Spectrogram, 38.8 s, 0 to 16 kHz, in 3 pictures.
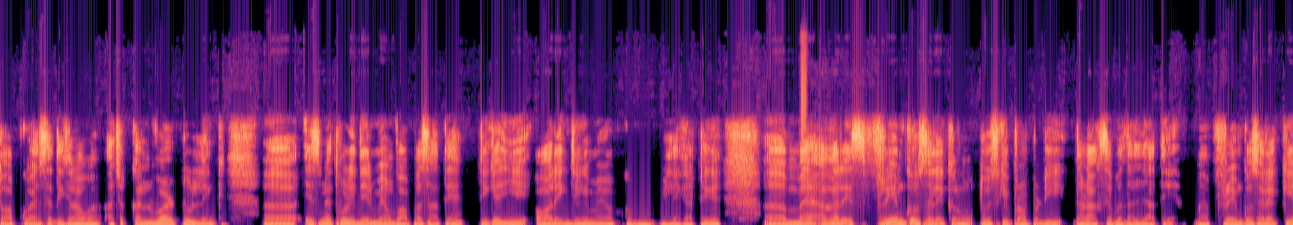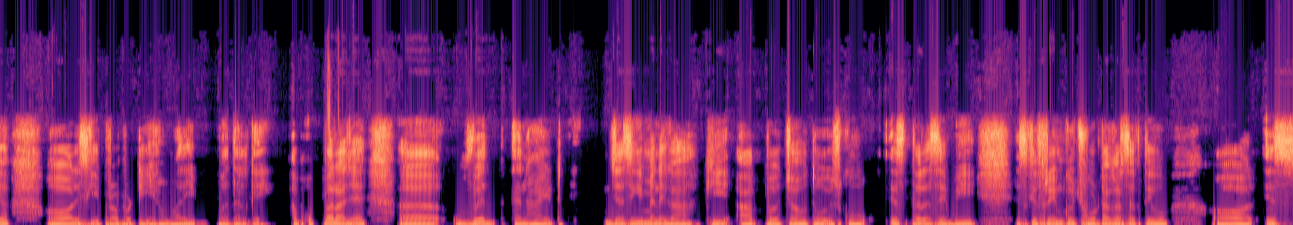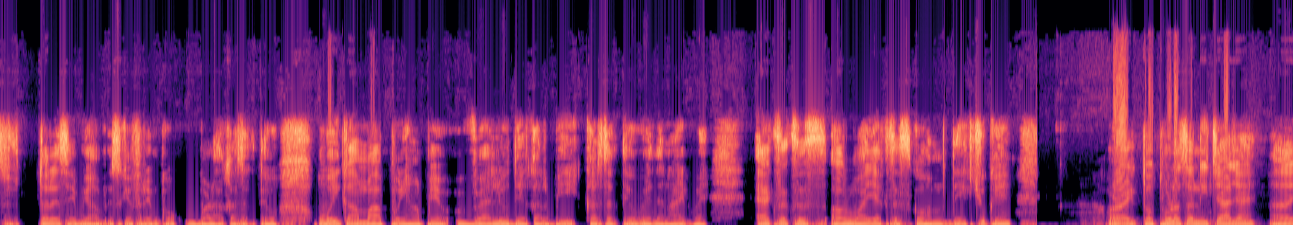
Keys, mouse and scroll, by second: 10.7 click, 21.9 click.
